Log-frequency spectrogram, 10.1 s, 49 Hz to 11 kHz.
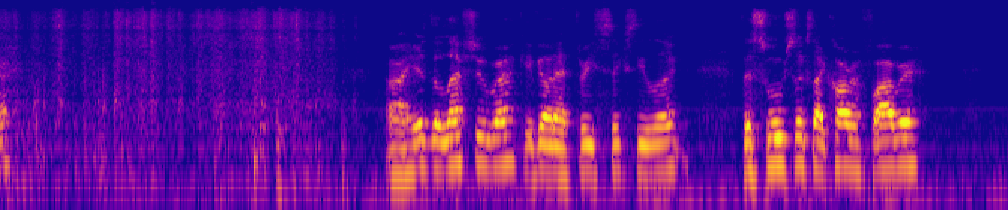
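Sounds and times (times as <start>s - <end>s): tissue paper rustling: 0.0s - 3.6s.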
